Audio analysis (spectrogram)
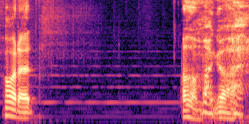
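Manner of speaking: ordinary talk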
